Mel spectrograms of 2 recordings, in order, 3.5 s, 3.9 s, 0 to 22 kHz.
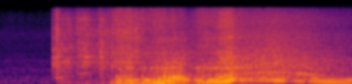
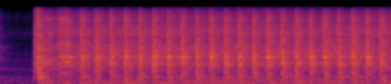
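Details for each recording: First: Opel GT Targa on a newly installed Weber 40 DCOE carburetor, first test fire before throttle linkage hooked up: cranks and catches straight away, revs cleanly and settles without stumbling; normal start and rev. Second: Opel GT Targa after installing a Weber 40 DCOE carburettor, first test fire with throttle linkage not yet hooked up: starter cranks at a steady chug, about three and a half beats a second, for five seconds without catching.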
